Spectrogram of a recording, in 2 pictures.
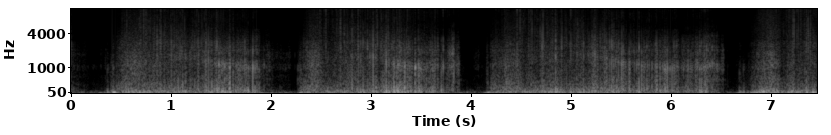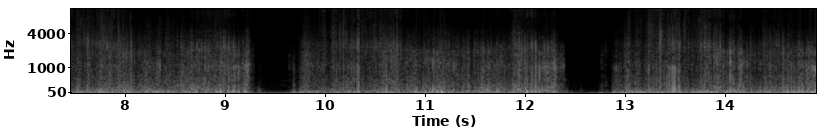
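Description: Long pink nail tips scratch black foam microphone windscreens, producing a dense, muffled, low rumbling crackle with a faint brighter hiss. The scratching comes in several sustained stretches separated by short silent breaks.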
